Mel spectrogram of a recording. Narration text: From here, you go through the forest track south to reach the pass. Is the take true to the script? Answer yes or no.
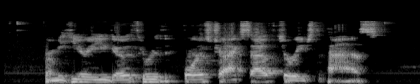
yes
